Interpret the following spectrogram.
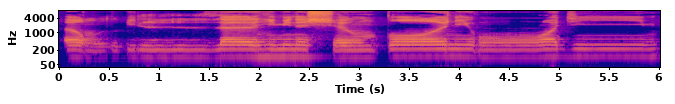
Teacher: Niru. Bagi bunyikan dia getaran dekat ra tu sikit.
